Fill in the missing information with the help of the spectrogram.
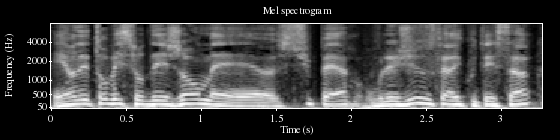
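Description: Fast-talking mocking radio host. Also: male voice, medium pitch, expressive, slight background noise. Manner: rapid, mocking and joking. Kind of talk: late-night radio banter.

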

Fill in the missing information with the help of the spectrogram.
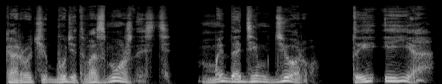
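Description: A man's voice: medium pitch, expressive, unhurried, creaky, darkish tone, slightly rough, no room sound, studio quality, full character voice. A man voicing a scheming, streetwise male convict who talks in slang and presses with questions. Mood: wheedling.

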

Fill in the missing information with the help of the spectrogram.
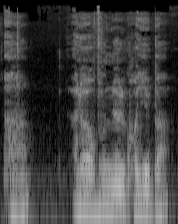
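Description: A man reading aloud, voicing a timid, anxious young seamstress girl in a storybook with a soft, hesitant manner. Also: medium pitch, steady tone, a little slow, slightly rough.

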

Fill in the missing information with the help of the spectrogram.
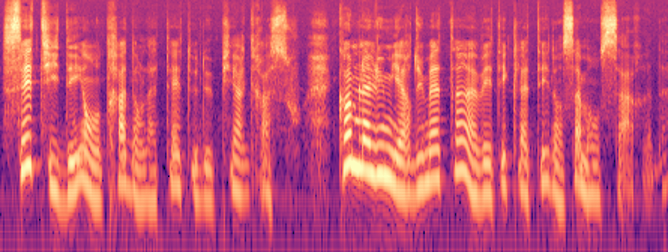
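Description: Slow measured woman reading a classic novel. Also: medium pitch, big pitch swings, dark tone, no echo. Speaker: audiobook reader. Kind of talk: literary reading.

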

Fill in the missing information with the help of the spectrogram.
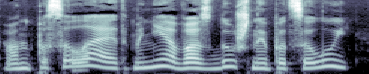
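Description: A woman's voice: mid-range voice, normal speed, gravelly, a little mellow, no echo, clean studio sound. A woman reading a first-person audiobook in a tense, dramatic storytelling manner. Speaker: audiobook narrator.

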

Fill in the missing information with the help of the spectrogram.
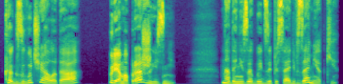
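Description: A woman's voice: mid-range voice, normal speed, no room sound, studio quality. A woman reading a first-person story as an audiobook, with a wry, conversational manner. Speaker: narrator.

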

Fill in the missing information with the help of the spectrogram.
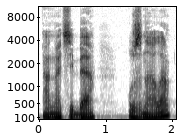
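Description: A man voicing a suspicious, violent older male criminal who questions in slow, low, clipped words in a storybook reading. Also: level tone, no room sound, clean studio sound. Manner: slow, low, clipped interrogation, explodes into shouting.

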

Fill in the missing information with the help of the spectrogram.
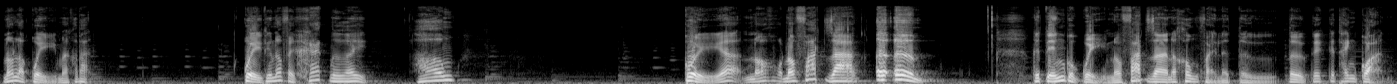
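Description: A man's voice: mid-range voice, sing-song, measured pace, pauses often, faint music behind. A man, a story narrator, chatting casually about his voice acting, hesitant with many fillers. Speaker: audiobook narrator.

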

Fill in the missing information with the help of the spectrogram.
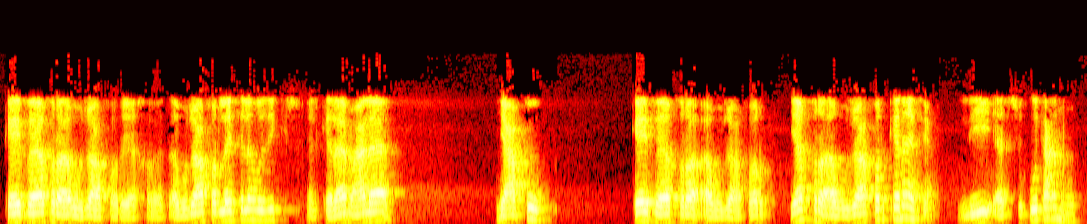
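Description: A man teaching a recorded lesson on Quran recitation. He repeats key lines and quizzes his students, and chants the quoted verses slowly. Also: medium pitch, gravelly. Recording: tinny phone-like audio.

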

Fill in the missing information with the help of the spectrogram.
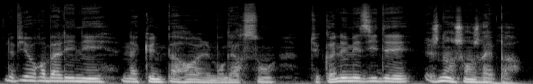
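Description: A grieving old Corsican father, as a male narrator voices him in a storybook reading. He is stern and weary, speaking with weight and resolve. The voice is mellow and husky, with a warm, dark tone. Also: medium pitch, lively intonation, normal speed, pitched above the performer's own voice, close to an everyday voice. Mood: firm. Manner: grave, weary speech.

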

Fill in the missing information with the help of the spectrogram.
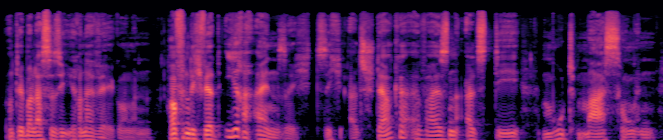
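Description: A stiffly formal official, as a man puts him on, speaking with polite condescension in a raised, slightly higher voice. The tone is mellow and dark, and his phrasing stays measured and official. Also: big pitch swings, vocal fry, full character voice. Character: official French prefect, formal and patronizing. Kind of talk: audiobook reading.

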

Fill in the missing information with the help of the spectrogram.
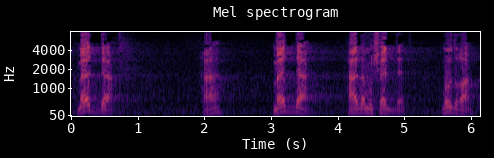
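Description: A man, a sheikh teaching Arabic grammar, lecturing in class, repeating examples aloud and quizzing his students. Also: on the high side. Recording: reverberant hall recording, faint noise.

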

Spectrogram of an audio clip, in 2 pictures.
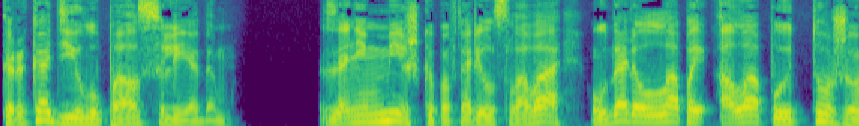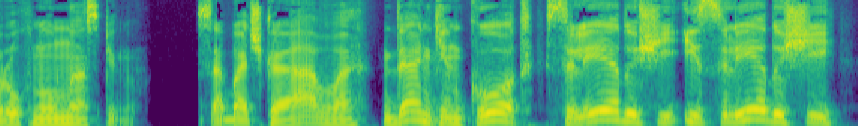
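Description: A man narrating a children's fantasy story in an even, expressive reading. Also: mid-range voice, unhurried, no room sound, clean studio sound. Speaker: audiobook narrator.

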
